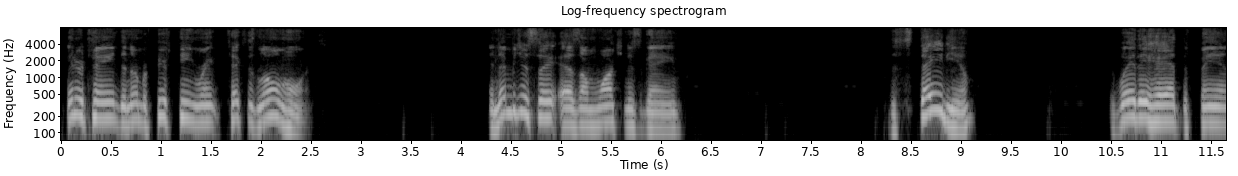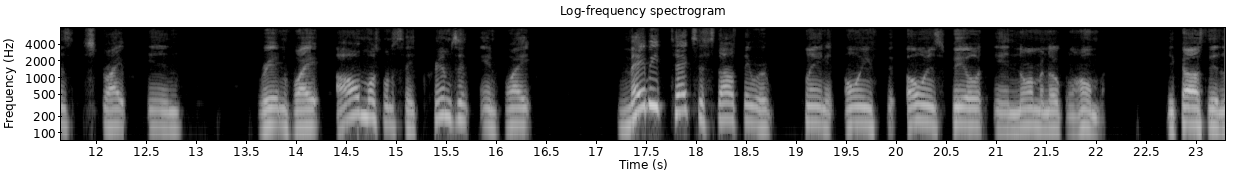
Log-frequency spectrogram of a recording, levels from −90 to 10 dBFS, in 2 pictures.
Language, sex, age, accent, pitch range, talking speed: English, male, 50-69, American, 120-175 Hz, 130 wpm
